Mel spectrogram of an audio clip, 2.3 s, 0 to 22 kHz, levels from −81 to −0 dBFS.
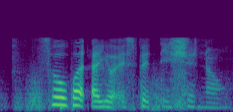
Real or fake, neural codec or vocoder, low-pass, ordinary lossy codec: real; none; 5.4 kHz; AAC, 24 kbps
